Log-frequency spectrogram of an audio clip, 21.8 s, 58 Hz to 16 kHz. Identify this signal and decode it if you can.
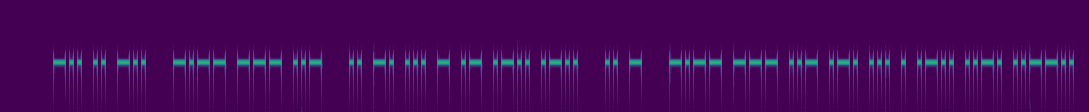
Morse code, heard as a keyed tone, about 15 wpm, 700 Hz. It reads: DID YOU INSTALL IT YOURSELF?
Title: Sentences from Top 1600 Words 15wpm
